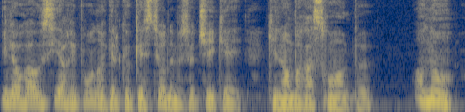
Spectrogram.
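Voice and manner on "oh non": high, louder cry of protest. A narrator's reading. Victim protesting to the lawyer, crying out. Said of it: "cria la victime".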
